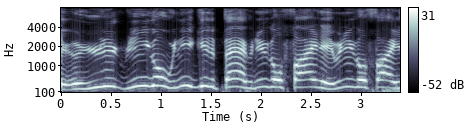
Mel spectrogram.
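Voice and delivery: high, fast panicked stepdad; freaking out. Retold or imitated. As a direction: rattle it off in a rising panic. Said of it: "He's freaking out and everything".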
